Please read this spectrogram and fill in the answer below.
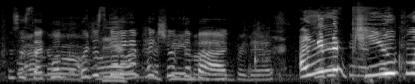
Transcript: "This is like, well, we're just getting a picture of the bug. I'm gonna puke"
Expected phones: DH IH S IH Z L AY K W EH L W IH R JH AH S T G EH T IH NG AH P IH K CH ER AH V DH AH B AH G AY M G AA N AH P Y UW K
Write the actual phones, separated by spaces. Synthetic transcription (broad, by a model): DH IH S IH Z L AY K W EH L W IH R JH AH S G EH T IH NG AH P IH K CH ER AH V DH AH B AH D AY M G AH N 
